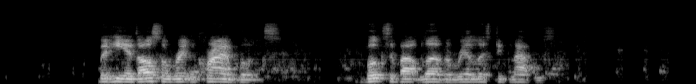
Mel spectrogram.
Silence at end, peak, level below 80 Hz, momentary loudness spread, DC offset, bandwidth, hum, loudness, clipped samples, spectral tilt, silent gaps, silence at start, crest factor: 1.4 s; -2 dBFS; -62 dBFS; 12 LU; under 0.1%; 7.2 kHz; none; -18 LUFS; under 0.1%; -4.5 dB/octave; 3.22-3.37 s; 1 s; 20 dB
